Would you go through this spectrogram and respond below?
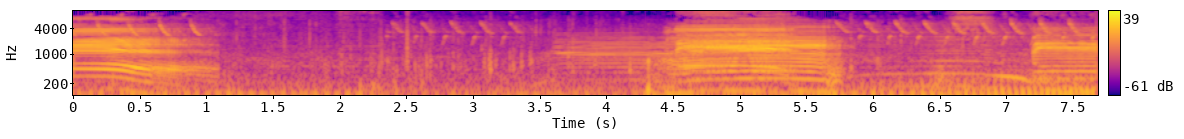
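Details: A group of tame female cows calls out to an angry herd. Three separate moos rise and fall, each about a second long, with a fast, high, repeated chirping in the background between calls.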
